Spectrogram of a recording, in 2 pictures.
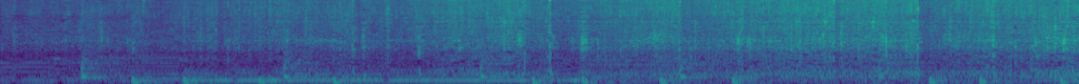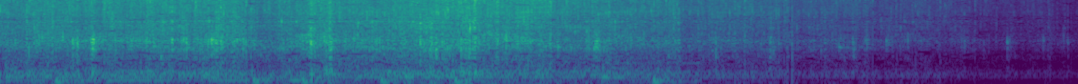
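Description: Hot-pan frying sizzle, swelling to a peak about eight seconds in and then fading out. Low beats from the intro music run under it in the first part.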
